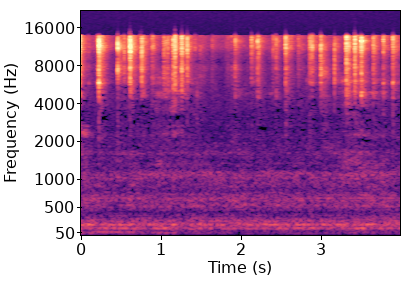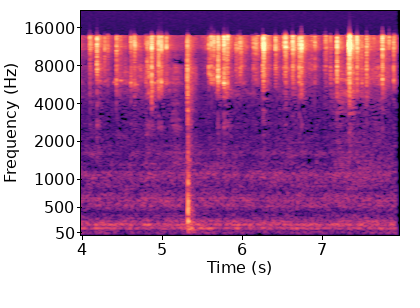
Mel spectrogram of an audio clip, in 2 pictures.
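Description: Soft, rapid bristle swishes of a makeup powder brush swept and dabbed over the face, setting concealer with powder. There is a single sharp click about five seconds in.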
